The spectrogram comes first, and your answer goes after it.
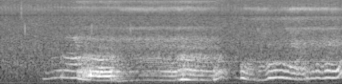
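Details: French Bulldog and Pug napping side by side, one snoring: a continuous buzzy, whistling breath with wobbling pitch that rises and dips for about three seconds, with a brief hitch midway.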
